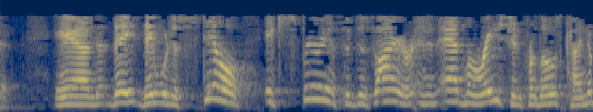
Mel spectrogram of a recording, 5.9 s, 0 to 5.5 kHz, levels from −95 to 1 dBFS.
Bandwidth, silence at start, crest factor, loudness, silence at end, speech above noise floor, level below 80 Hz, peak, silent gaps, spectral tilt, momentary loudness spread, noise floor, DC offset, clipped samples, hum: 3.9 kHz; 0 s; 20 dB; -25 LUFS; 0 s; 26 dB; -86 dBFS; -6 dBFS; none; -7.5 dB/octave; 11 LU; -52 dBFS; under 0.1%; under 0.1%; none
